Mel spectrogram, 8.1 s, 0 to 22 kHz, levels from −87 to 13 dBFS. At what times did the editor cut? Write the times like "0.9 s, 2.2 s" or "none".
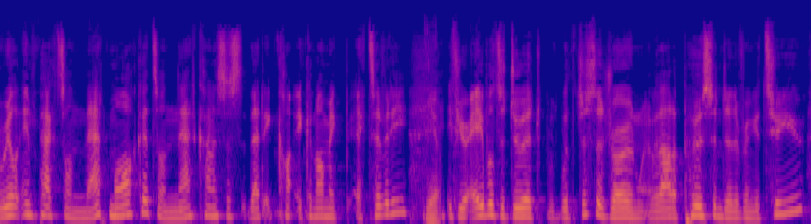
none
